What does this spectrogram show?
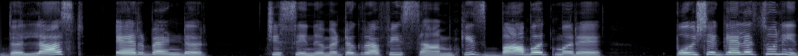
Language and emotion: Goan Konkani, disgusted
